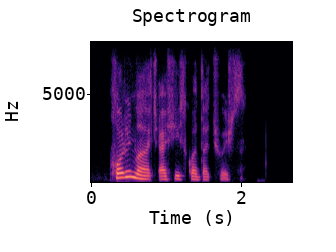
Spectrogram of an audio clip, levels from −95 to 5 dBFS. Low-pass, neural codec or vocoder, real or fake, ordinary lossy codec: 7.2 kHz; codec, 16 kHz, 16 kbps, FunCodec, trained on Chinese and English, 50 frames a second; fake; Opus, 16 kbps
